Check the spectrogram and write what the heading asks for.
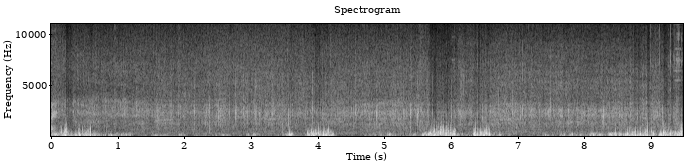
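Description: Bicycle rolling along a crushed-gravel trail: a steady rush of tyre and riding noise, with a few louder bursts about four and six seconds in.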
